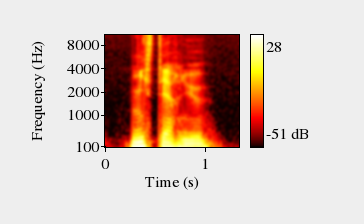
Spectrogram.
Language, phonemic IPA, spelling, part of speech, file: French, /mis.te.ʁjø/, mystérieux, adjective, Fr-mystérieux.ogg
- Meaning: mysterious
